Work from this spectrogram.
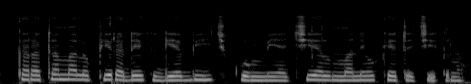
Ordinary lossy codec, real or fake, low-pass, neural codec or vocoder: none; fake; 9.9 kHz; vocoder, 44.1 kHz, 128 mel bands every 256 samples, BigVGAN v2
